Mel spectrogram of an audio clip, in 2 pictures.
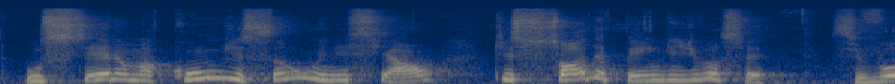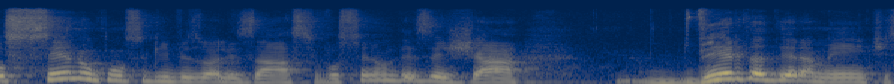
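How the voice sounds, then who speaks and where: A man with a Brazilian accent talks through the ideas of a motivational book. His voice sits high and carries a gravelly edge. The tone is dark and mellow rather than bright. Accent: Brazilian Portuguese. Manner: animated, explanatory, frequent fillers. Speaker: network marketing presenter.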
